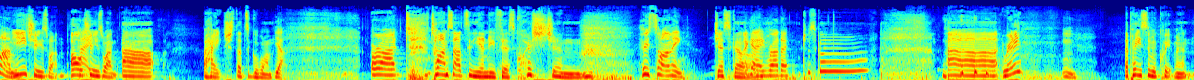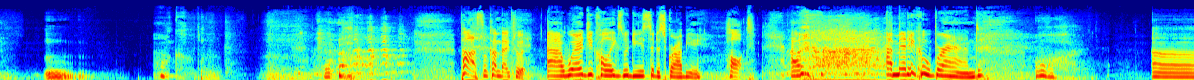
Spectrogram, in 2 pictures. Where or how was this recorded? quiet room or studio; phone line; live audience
live audience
